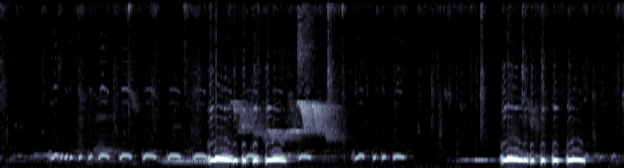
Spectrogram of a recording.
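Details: Zebra dove song, crossing style, used to get other doves calling back: long series of soft coos building into a loud rippling phrase, then a second loud phrase after a pause.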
